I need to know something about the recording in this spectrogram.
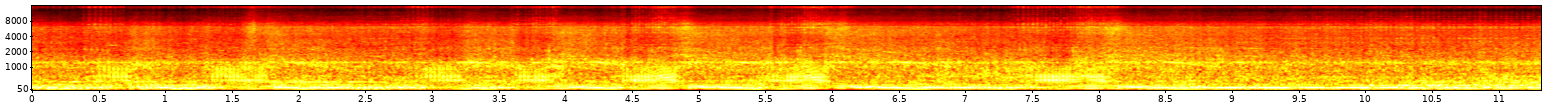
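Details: Yamaha Xeon GT 125 injection scooter that died suddenly while riding, flashing 39 MIL blinks; piston rings were fine, fault was electrical (miswired yellow cable); after fix it runs steadily, blipping and settling without stumbling; normal running.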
